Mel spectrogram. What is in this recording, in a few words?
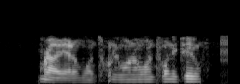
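Police Southwest District Dispatch; Raleigh; wake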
